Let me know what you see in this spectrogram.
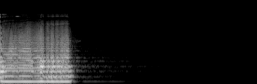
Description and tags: Dino Call 11
short didgeridoo "shot" with some reverb. enjoy
didgeridoo, yidaki, artificial, deep, short, oneshot, effect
